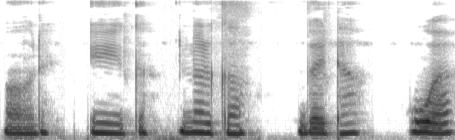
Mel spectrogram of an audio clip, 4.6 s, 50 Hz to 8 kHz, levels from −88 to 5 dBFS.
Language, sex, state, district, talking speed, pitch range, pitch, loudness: Hindi, female, Bihar, Katihar, 65 wpm, 195-215 Hz, 205 Hz, -17 LUFS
